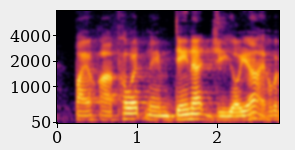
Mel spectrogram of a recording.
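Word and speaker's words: Gioia: with a poem by a poet named Dana gioya I hope I pronounced that right g-i-o-i-a the poem is called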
